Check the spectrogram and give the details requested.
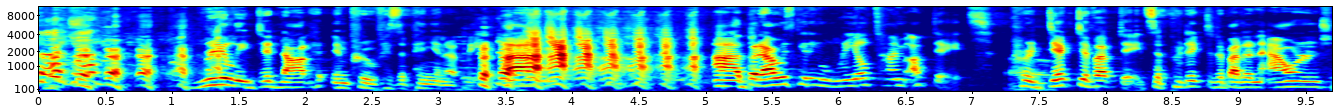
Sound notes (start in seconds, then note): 3.3 laughter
